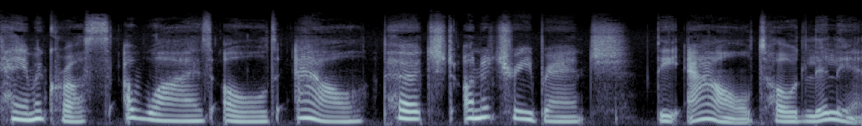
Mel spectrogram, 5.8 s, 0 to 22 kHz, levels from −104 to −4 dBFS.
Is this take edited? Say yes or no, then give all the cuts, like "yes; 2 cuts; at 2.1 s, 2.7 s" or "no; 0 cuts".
yes; 2 cuts; at 2.5 s, 4.3 s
